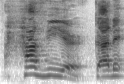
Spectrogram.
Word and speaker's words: Javier: it that is pronounced Javier the J sound like a H. So in a sense it is like div silent Javier Javier the ei if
